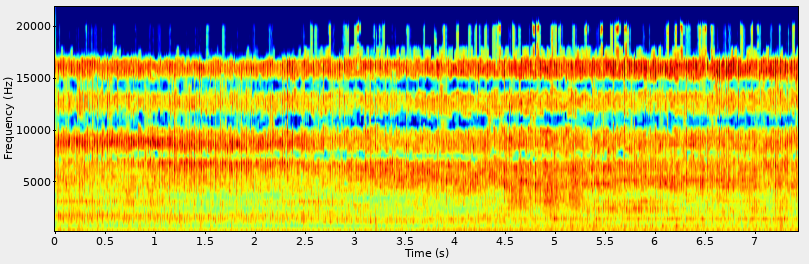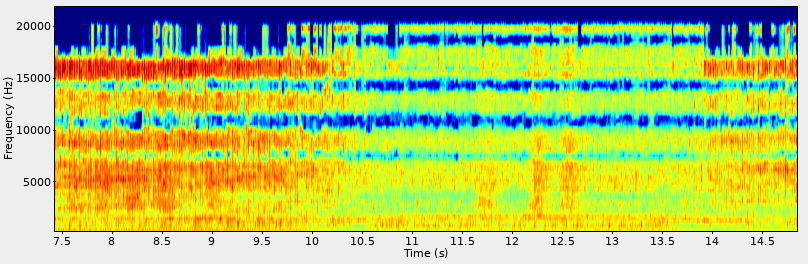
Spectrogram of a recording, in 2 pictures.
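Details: Nissan Skyline R34 drift car with its rebuilt engine refitted, first start after reassembly to test new wiring; steady, even idle with a deep rumble and a brief rise in speed, no knocks or stumbles; normal idle.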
